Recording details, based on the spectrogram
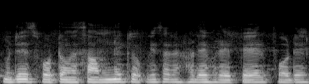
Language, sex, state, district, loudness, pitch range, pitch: Hindi, male, Madhya Pradesh, Umaria, -17 LUFS, 105-115 Hz, 110 Hz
